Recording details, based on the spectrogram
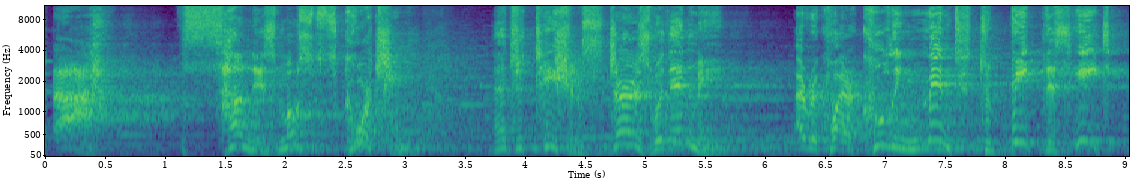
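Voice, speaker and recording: Haughty ancient immortal, highish forceful voice, archaic phrasing, echoing hall, game acting. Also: male voice, very animated, exaggerated voice. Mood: grandly agitated. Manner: archaic, pompous, deliberate. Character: haughty ancient male adeptus, grandly eccentric. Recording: reverberant hall effect, music behind.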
